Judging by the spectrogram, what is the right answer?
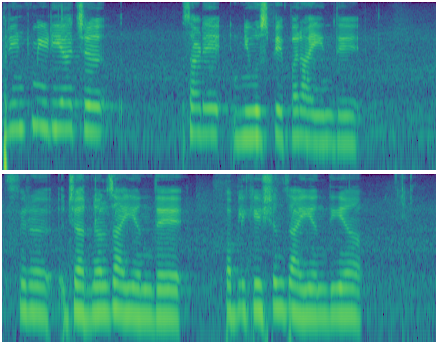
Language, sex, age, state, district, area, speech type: Dogri, female, 30-45, Jammu and Kashmir, Kathua, rural, spontaneous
